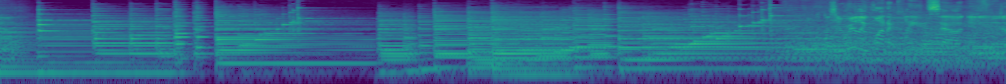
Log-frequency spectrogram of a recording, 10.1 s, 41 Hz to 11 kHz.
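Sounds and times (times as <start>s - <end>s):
held piano notes: 0.0s - 10.0s
man talking: 8.2s - 10.0s.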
